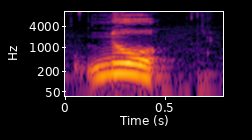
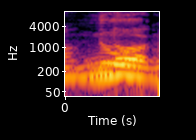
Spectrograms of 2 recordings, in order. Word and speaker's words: Newark: Newark. – No, Newark. Not Newark. – Newark. – He's from New York. He don't know how to say it. I'm from Newark. It's Newark and then it's Newark.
